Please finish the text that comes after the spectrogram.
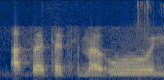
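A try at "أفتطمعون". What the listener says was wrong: أسف hold on أفا then تا then طا طا is one of the heavy letter كتفخيم means heavy and also you need to do it قلقلة on طا as well أفتتمؤون تا then طا أفتتمؤون no don't you know the ta will be very light ta then ta أفتتمؤون there should be different between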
